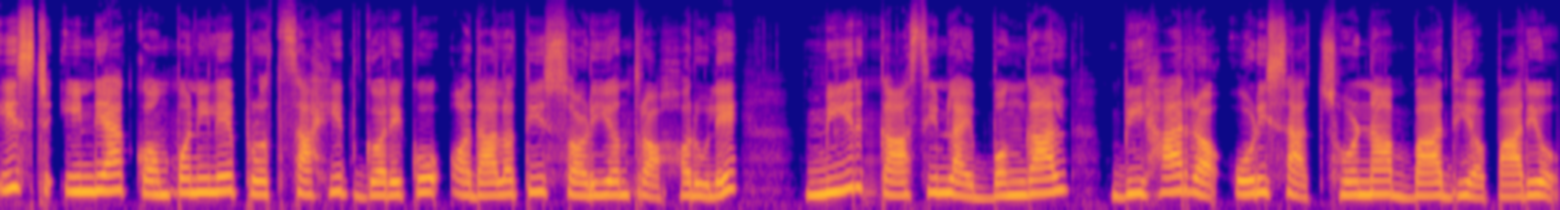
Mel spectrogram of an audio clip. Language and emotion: Nepali, neutral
